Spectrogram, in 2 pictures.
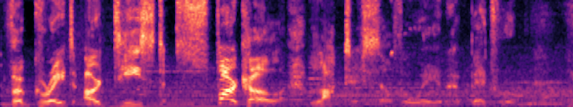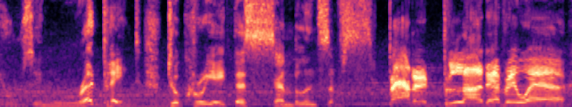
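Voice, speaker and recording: A man playing a suave, flattering rogue in a video game dub, smooth-talking, theatrical and deliberate. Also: mid-range voice. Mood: dramatic reveal. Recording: music behind. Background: music.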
